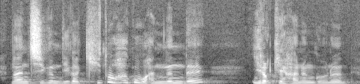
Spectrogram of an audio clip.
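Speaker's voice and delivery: fervently acted divine address; impassioned divine reassurance. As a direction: raise the voice as God pressing the point. Acts God's earnest reassurance, rising.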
